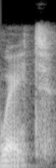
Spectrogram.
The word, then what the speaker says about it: weigh: Avoid eating late at night if you don't want to gain weight.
